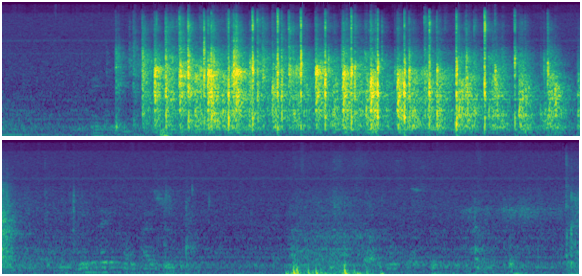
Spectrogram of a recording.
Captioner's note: applause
